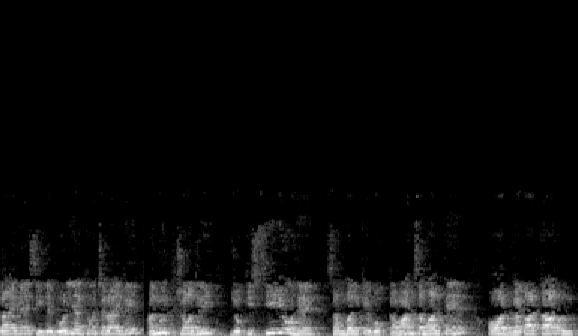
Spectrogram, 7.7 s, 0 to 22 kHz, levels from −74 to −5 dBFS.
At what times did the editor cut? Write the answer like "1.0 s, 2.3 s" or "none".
1.9 s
